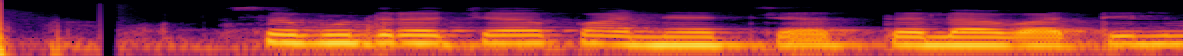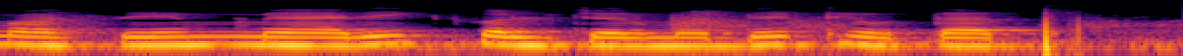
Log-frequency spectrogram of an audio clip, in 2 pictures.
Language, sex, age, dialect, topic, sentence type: Marathi, female, 18-24, Standard Marathi, agriculture, statement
